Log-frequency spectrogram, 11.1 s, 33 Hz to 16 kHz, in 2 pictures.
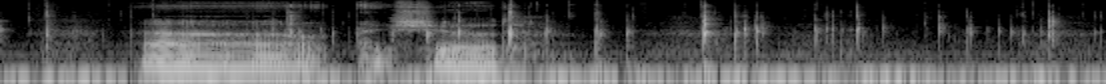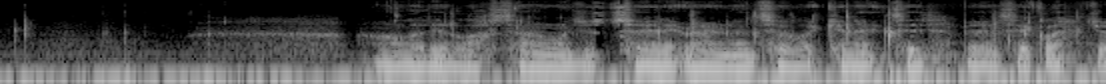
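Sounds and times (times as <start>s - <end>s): plastic wheels clicking and scraping: 8.8s - 11.0s.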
